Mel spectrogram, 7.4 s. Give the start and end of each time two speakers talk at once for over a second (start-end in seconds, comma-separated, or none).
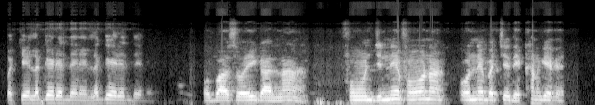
none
